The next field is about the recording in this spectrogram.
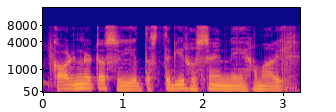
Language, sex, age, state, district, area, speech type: Urdu, male, 18-30, Telangana, Hyderabad, urban, spontaneous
